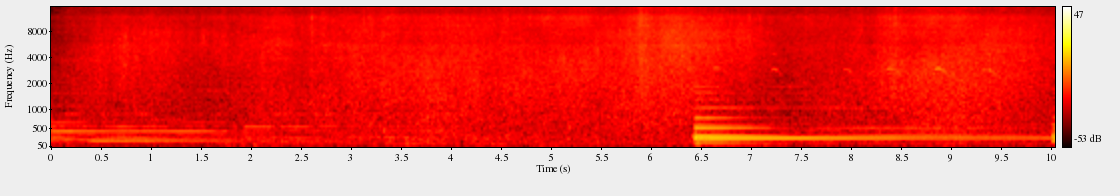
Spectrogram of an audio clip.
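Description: Soundtrack music fades out under a rushing, surf-like wash of noise; about six and a half seconds in, a loud, deep sustained chord strikes and slowly fades.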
